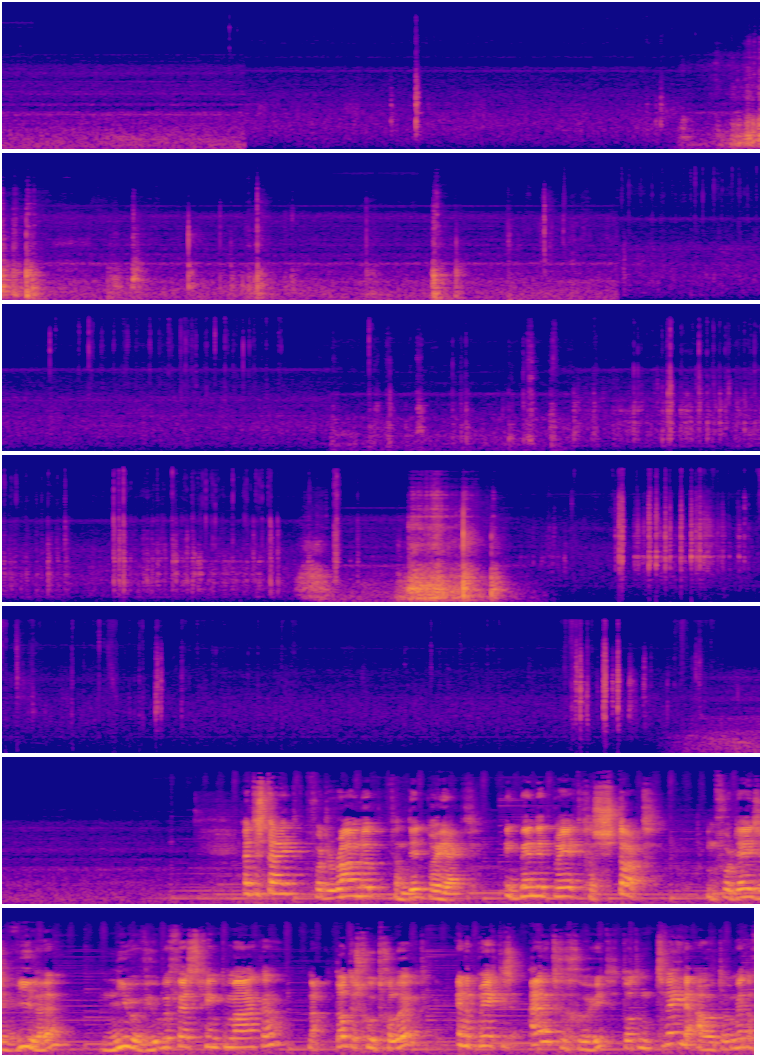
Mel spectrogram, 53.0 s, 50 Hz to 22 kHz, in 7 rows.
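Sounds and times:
rubbing scrape: 24.0 - 26.1.

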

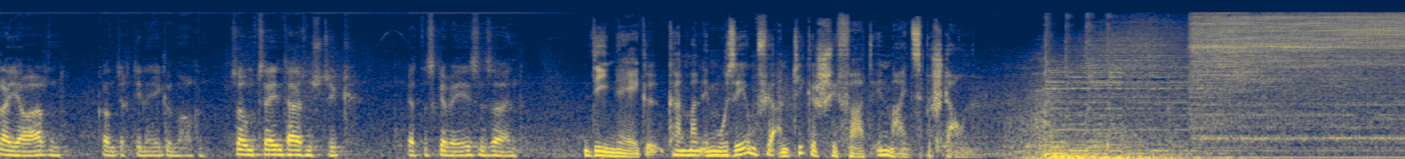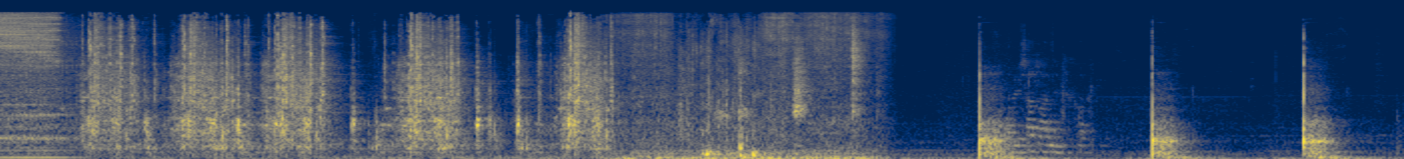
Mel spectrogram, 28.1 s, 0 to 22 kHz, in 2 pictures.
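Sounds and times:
steady machine noise: 11.3 - 20.4.

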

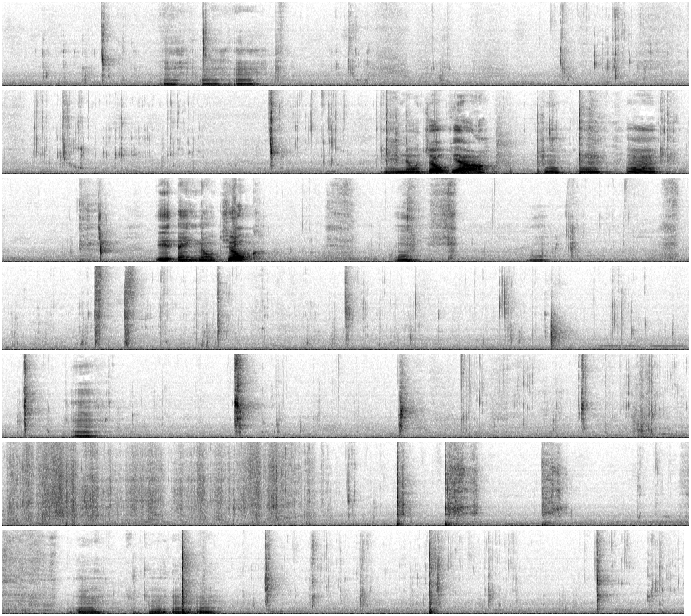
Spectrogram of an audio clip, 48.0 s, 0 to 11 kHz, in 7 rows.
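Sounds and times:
low steady hum: 0.0 - 48.0
person chewing: 0.3 - 4.6, 5.4 - 8.9, 9.5 - 10.8, 19.0 - 48.0.

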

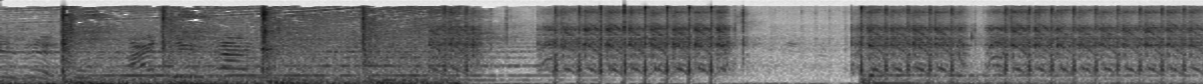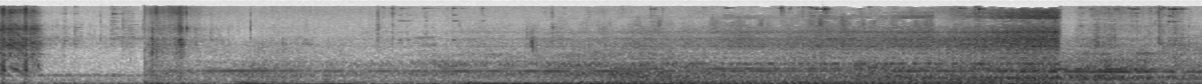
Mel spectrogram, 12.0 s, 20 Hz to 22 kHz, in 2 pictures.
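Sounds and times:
airsoft gun full-auto bursts: 2.1 - 6.3.

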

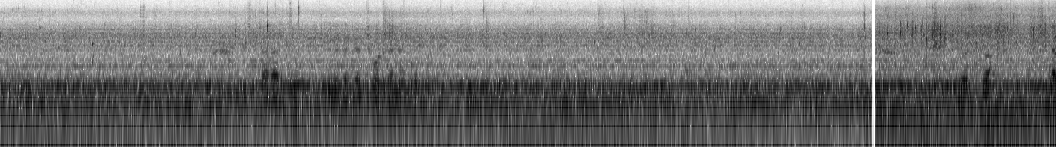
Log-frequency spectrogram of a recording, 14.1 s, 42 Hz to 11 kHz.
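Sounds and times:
deep-frying sizzle with crackling: 11.5 - 14.0.

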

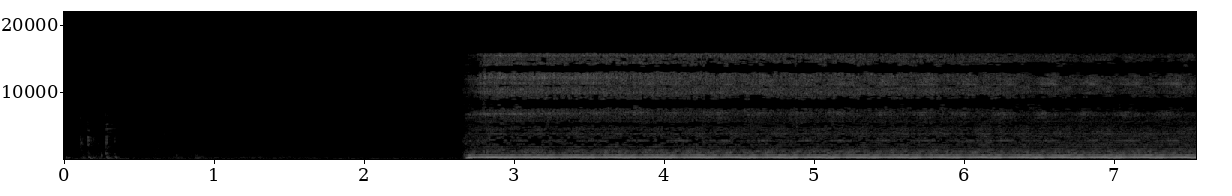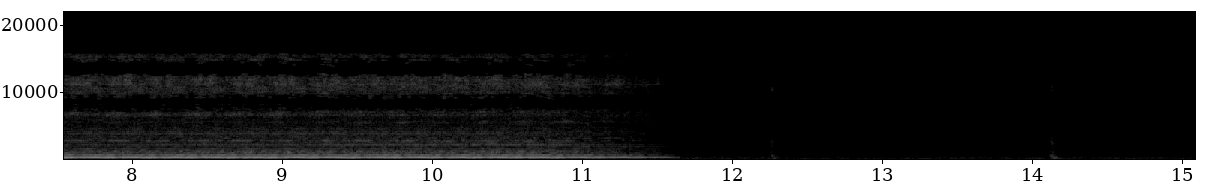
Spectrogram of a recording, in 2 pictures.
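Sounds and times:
powder dispenser motor humming: 2.7 - 11.6.

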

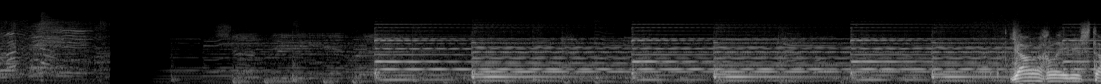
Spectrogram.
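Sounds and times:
ringing chime notes: 3.8 - 11.0.

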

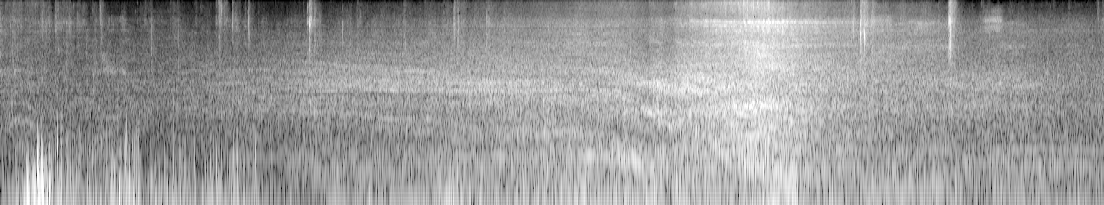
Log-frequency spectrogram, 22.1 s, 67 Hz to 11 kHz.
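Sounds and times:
low traffic hum: 0.0 - 22.0
motor vehicle passing by: 5.9 - 22.0.

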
